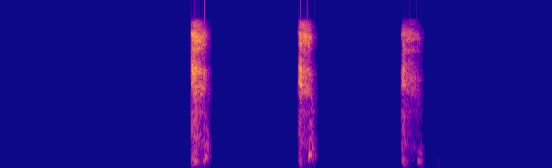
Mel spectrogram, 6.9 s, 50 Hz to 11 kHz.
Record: three_cough_length: 6.9 s
three_cough_amplitude: 21174
three_cough_signal_mean_std_ratio: 0.21
survey_phase: beta (2021-08-13 to 2022-03-07)
age: 65+
gender: Female
wearing_mask: 'No'
symptom_none: true
smoker_status: Never smoked
respiratory_condition_asthma: false
respiratory_condition_other: false
recruitment_source: REACT
submission_delay: 1 day
covid_test_result: Negative
covid_test_method: RT-qPCR
influenza_a_test_result: Negative
influenza_b_test_result: Negative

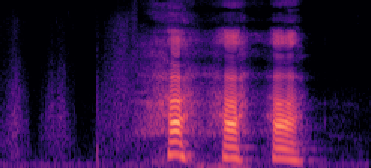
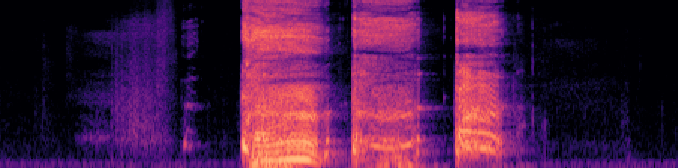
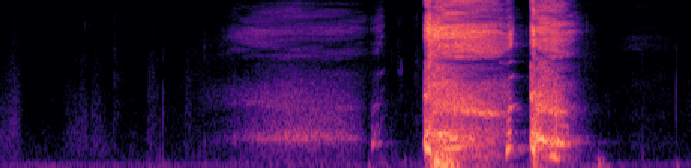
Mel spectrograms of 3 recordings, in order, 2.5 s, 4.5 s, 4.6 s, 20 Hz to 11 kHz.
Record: exhalation_length: 2.5 s
exhalation_amplitude: 9381
exhalation_signal_mean_std_ratio: 0.35
three_cough_length: 4.5 s
three_cough_amplitude: 16738
three_cough_signal_mean_std_ratio: 0.42
cough_length: 4.6 s
cough_amplitude: 19765
cough_signal_mean_std_ratio: 0.34
survey_phase: alpha (2021-03-01 to 2021-08-12)
age: 18-44
gender: Male
wearing_mask: 'No'
symptom_cough_any: true
symptom_fever_high_temperature: true
symptom_onset: 2 days
smoker_status: Current smoker (1 to 10 cigarettes per day)
respiratory_condition_asthma: false
respiratory_condition_other: false
recruitment_source: Test and Trace
submission_delay: 1 day
covid_test_result: Positive
covid_test_method: RT-qPCR
covid_ct_value: 15.8
covid_ct_gene: ORF1ab gene
covid_ct_mean: 16.4
covid_viral_load: 4200000 copies/ml
covid_viral_load_category: High viral load (>1M copies/ml)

